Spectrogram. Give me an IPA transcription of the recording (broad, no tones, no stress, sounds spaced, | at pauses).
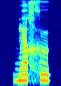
b ẽ χ x ɯ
